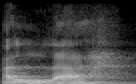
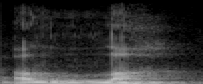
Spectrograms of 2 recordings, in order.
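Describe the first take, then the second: First: The L is pronounced thin and light. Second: The L is pronounced thick and heavy. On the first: The speaker calls it wrong. "Kenapa kita tak baca nipis?" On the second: The speaker calls it right. "Dibaca tafkhim maksudnya dibaca tebal"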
